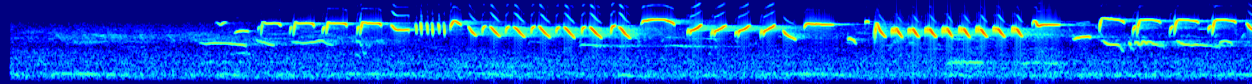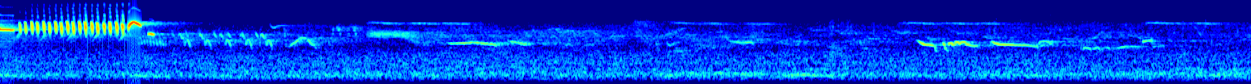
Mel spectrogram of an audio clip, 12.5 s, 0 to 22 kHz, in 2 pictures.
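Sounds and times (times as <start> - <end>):
Eurasian wren Troglodytes troglodytes song with high trills: 1.1 - 7.0.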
